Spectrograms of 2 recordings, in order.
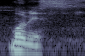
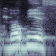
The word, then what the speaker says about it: Morbius: Mor what however you say his name morbius not Mo Mobius is the uh the guy from the TVA morbius is the vampire oh okay Little Ghost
